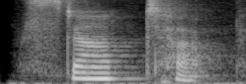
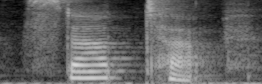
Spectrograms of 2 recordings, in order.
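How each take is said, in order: No difference in how they are said.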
